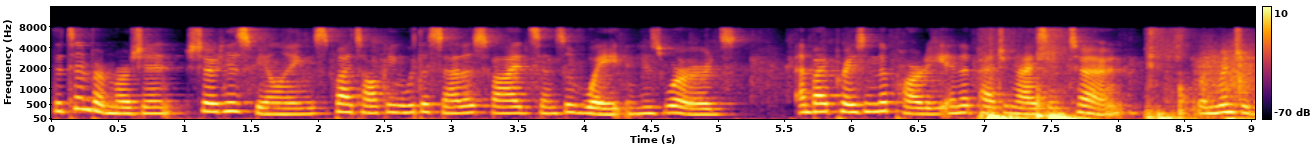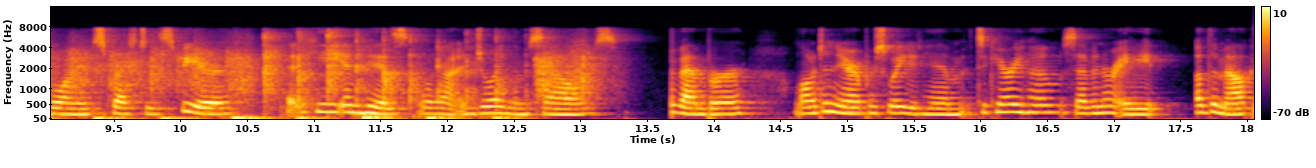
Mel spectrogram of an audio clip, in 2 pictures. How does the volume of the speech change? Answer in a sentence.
The loudness of the speech stays about the same.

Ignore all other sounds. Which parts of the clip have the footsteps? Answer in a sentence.
The footsteps can be heard from 7.0 to 12.5 s.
